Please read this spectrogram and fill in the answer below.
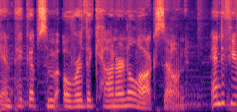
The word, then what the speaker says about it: Naloxone: For the record, it's Naloxone.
